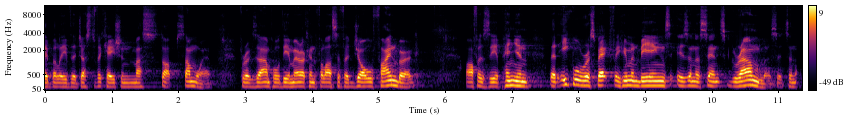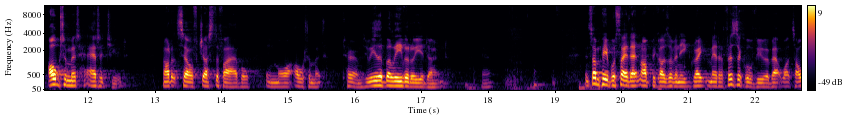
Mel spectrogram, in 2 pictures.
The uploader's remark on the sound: Recorded on 27 January 2015 at the University of Edinburgh's Playfair Library.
